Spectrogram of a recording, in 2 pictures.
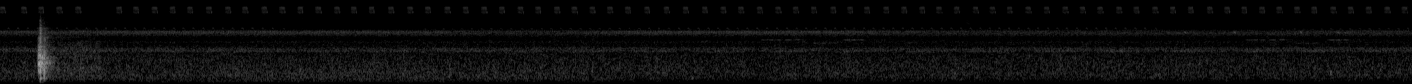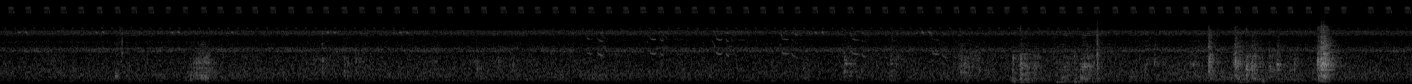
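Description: Insects chirping steadily in a fast, even pulse. A sharp click comes just after the start, and a few light clicks and knocks come near the end.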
